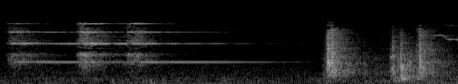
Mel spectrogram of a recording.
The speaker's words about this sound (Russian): Позвоню вот в эту дверь.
